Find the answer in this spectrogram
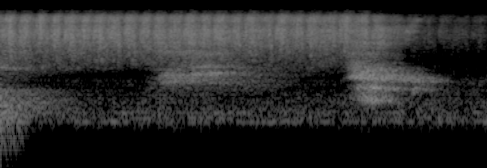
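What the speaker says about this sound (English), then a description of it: "Rub your palms together. Massage your hands as you rub them together." Palms rubbed briskly together close by, a continuous soft friction swish that swells in two stronger strokes before trailing off.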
